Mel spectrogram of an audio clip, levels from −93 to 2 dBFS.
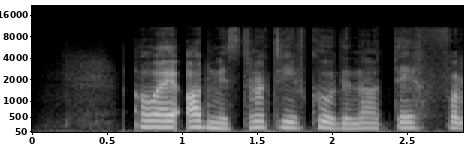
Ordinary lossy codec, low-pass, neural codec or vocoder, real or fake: none; 10.8 kHz; codec, 16 kHz in and 24 kHz out, 0.4 kbps, LongCat-Audio-Codec, two codebook decoder; fake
